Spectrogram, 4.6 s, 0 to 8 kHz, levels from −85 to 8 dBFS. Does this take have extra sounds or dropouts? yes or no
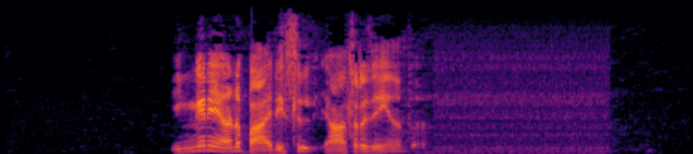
no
